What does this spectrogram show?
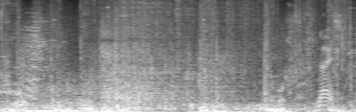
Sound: none

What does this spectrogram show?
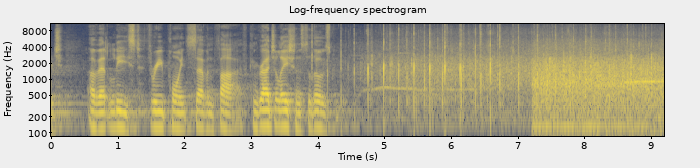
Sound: applause

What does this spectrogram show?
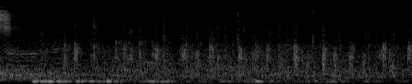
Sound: applause

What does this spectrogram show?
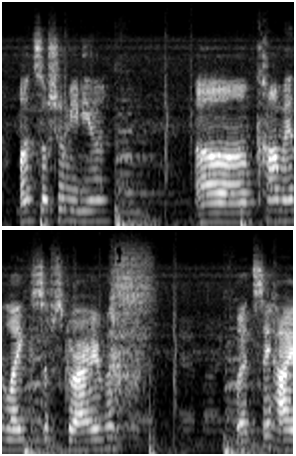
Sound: chuckles

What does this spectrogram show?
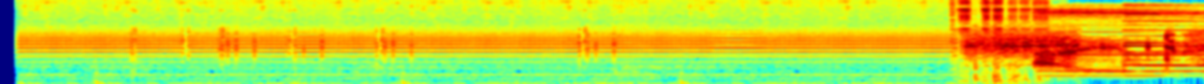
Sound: choppy signal humming

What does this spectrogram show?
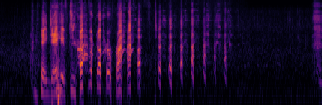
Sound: laughter

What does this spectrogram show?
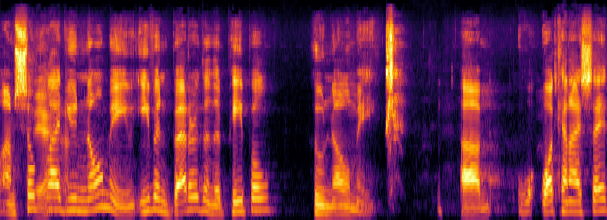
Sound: laughing

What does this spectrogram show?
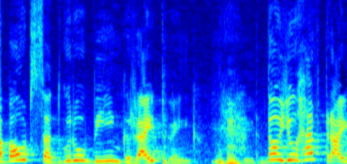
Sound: Sadhguru laughs

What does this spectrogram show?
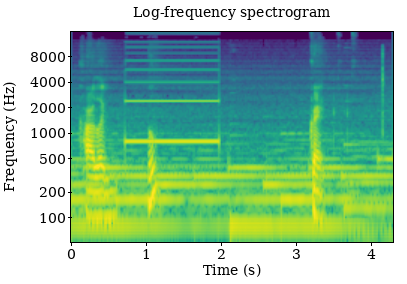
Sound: video game screen beeping

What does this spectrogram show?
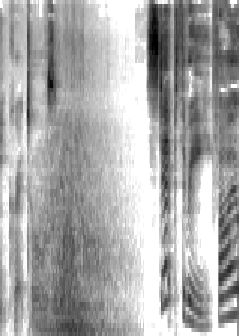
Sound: air swooshing

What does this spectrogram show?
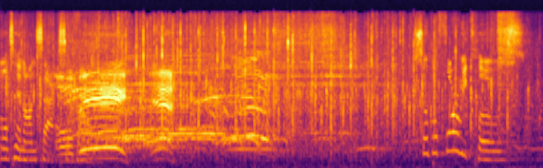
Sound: audience cheers

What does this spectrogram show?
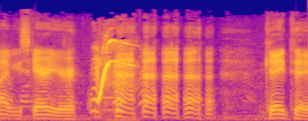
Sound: whistle; laughs

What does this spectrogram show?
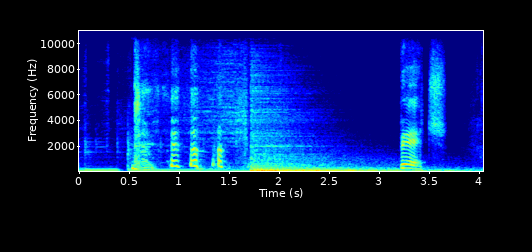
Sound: laughs

